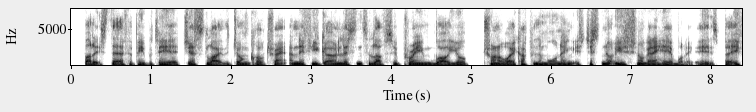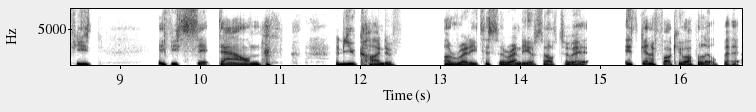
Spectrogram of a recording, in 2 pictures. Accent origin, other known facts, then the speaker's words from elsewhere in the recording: St Albans, East of England, United Kingdom; I'm from St Albans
